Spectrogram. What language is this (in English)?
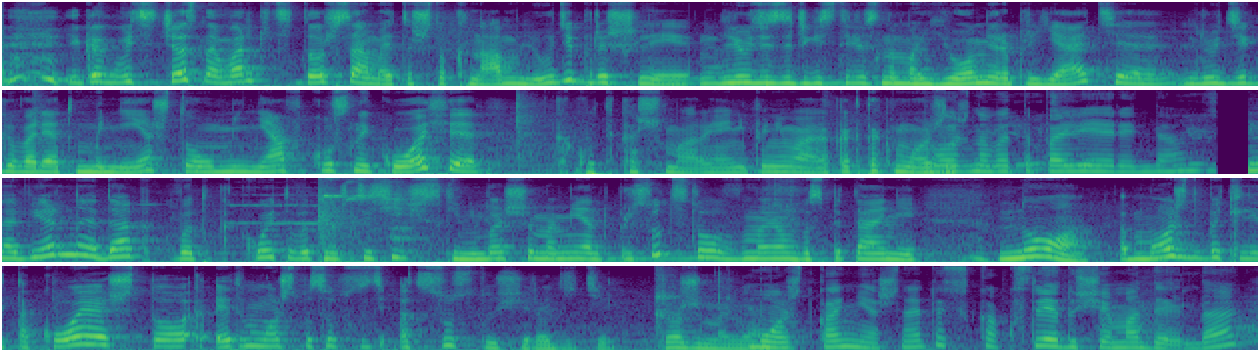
Russian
